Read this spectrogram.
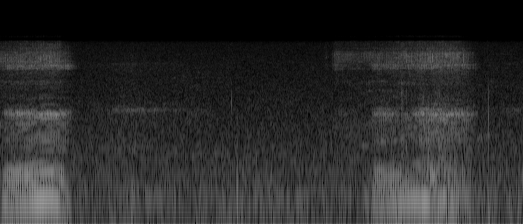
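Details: Loud, vibrating snores on the in-breath with quiet pauses between them; ordinary snoring in a sleeping person.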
